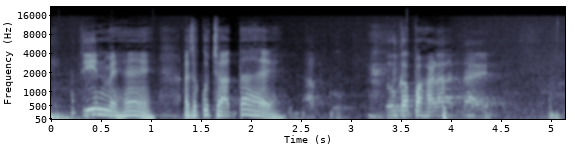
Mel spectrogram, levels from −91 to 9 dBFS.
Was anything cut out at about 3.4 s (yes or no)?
yes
